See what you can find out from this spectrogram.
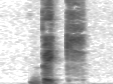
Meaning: plural of bec
- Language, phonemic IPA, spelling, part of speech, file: French, /bɛk/, becs, noun, LL-Q150 (fra)-becs.wav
